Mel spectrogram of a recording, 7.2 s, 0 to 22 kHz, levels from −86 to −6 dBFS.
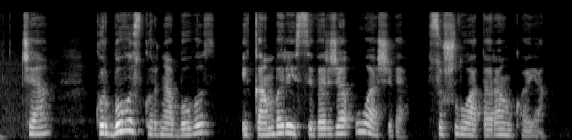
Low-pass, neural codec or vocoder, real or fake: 14.4 kHz; none; real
